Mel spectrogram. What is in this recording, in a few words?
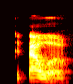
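"ketawa", Malay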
